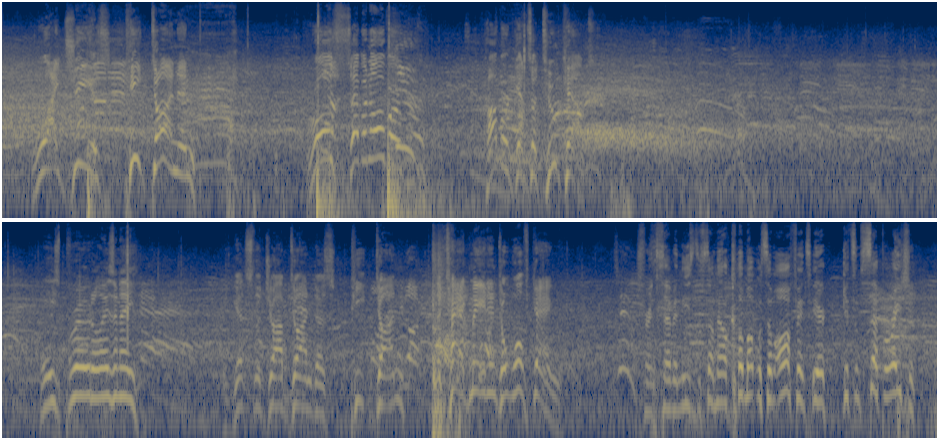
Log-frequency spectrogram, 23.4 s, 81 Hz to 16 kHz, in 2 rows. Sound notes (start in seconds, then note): 8.9 crowd cheering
